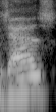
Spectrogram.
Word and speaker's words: Zsasz: Professor Pig and Zaz, or however you spell it.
